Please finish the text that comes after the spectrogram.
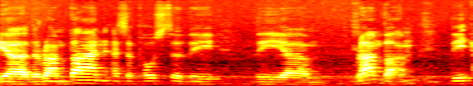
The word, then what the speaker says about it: Rambam: all your friends there, Rambam is pronounced with the emphasis on the first syllable, Rambam, and Ramban is pronounced with the emphasis on the second syllable, Rambam and Ramban.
